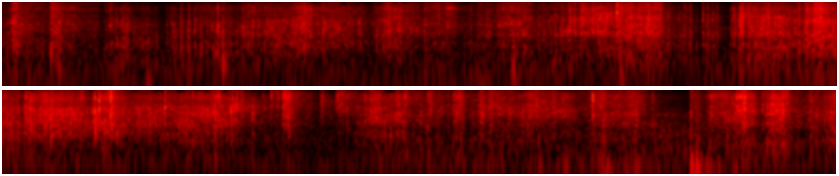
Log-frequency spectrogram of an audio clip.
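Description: A thin, already wrinkled white paper sheet is held in both hands in front of the microphone and crumpled and squeezed with the fingers. It gives a dense, continuous stream of bright, crackly crinkling with irregular sharp snaps and almost no low end.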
